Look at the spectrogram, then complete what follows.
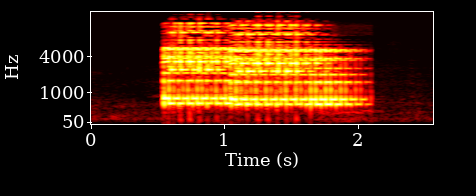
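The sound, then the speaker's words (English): A pastor's telephone rings with a rapid, trilling bell for about a second and a half, loud, then cuts off abruptly into silence. “And you never know when the pastor's phone's going to go off, right?”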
